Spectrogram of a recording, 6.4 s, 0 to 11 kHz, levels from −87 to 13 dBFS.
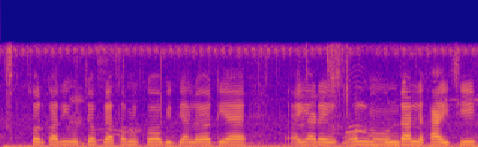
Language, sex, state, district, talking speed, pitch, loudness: Odia, female, Odisha, Sambalpur, 95 wpm, 205 Hz, -15 LUFS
